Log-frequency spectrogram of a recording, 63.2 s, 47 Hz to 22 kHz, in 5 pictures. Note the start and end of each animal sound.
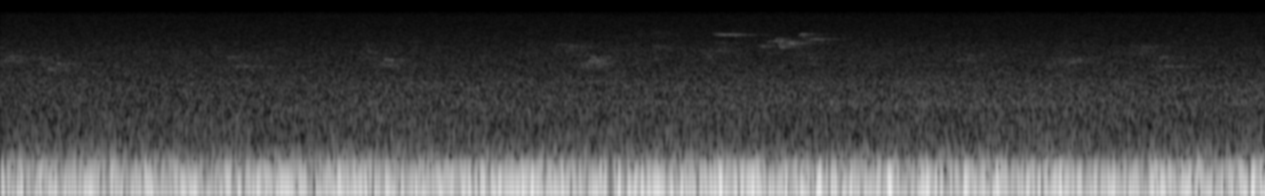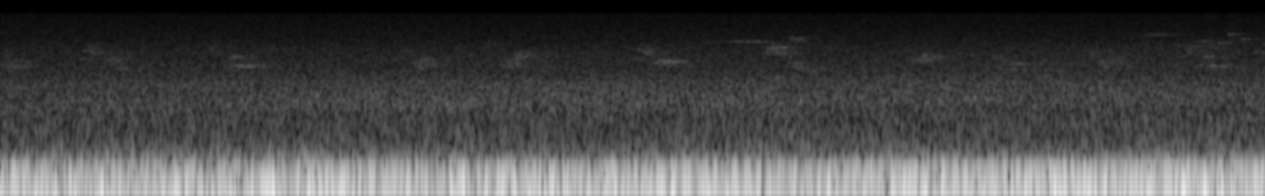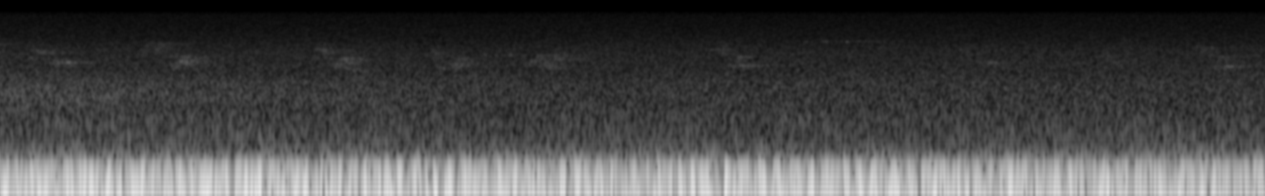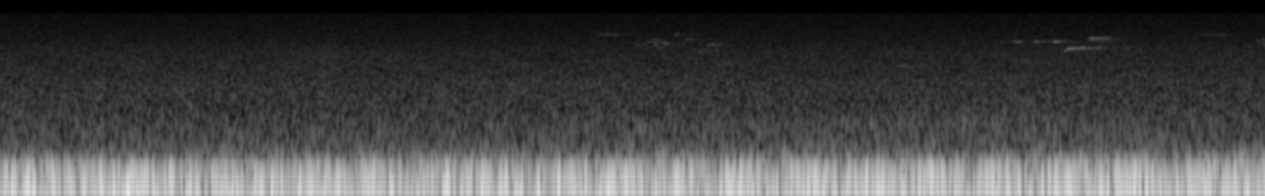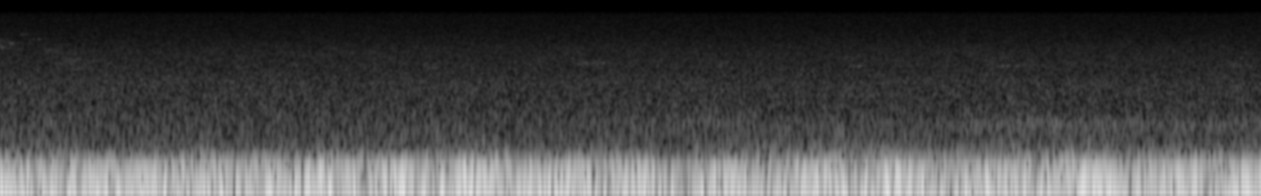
0.0s-4.3s: Red-eyed Vireo (Vireo olivaceus)
5.5s-33.2s: Red-eyed Vireo (Vireo olivaceus)
7.0s-8.7s: Brown Creeper (Certhia americana)
19.5s-21.0s: Black-throated Green Warbler (Setophaga virens)
23.9s-26.1s: Brown Creeper (Certhia americana)
33.3s-34.2s: Golden-crowned Kinglet (Regulus satrapa)
43.8s-45.4s: Brown Creeper (Certhia americana)
47.6s-49.3s: Black-throated Green Warbler (Setophaga virens)
49.7s-51.5s: Brown Creeper (Certhia americana)

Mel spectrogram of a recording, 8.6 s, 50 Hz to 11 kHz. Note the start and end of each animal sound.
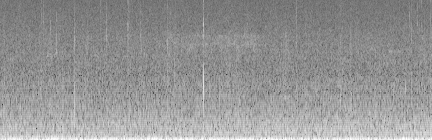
3.3s-5.2s: Ovenbird (Seiurus aurocapilla)

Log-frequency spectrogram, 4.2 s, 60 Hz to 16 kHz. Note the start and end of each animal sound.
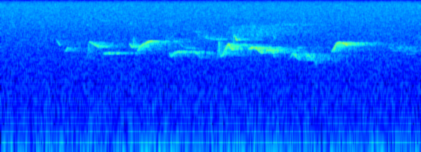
0.5s-4.2s: Rose-breasted Grosbeak (Pheucticus ludovicianus)
1.6s-3.3s: Black-throated Blue Warbler (Setophaga caerulescens)

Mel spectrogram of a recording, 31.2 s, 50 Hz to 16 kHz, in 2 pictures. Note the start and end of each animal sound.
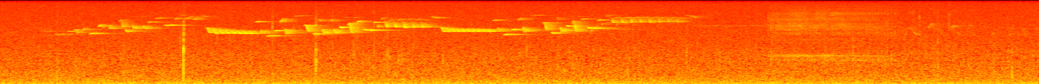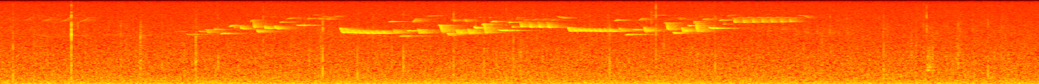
0.6s-10.7s: Winter Wren (Troglodytes hiemalis)
11.5s-13.4s: Red Squirrel (Tamiasciurus hudsonicus)
13.1s-14.7s: unidentified call
15.5s-17.1s: Black-and-white Warbler (Mniotilta varia)
18.3s-27.8s: Winter Wren (Troglodytes hiemalis)

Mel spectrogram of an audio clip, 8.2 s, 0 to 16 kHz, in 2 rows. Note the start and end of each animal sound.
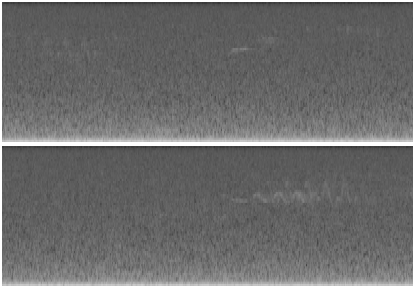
2.0s-2.8s: Black-throated Green Warbler (Setophaga virens)
6.3s-7.9s: Nashville Warbler (Leiothlypis ruficapilla)

